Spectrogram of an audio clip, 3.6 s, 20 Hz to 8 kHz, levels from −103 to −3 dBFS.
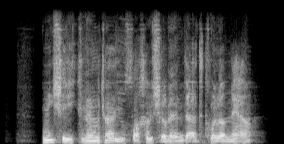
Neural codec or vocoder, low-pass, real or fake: codec, 44.1 kHz, 1.7 kbps, Pupu-Codec; 7.2 kHz; fake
